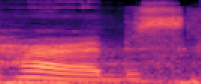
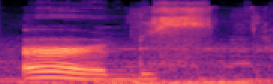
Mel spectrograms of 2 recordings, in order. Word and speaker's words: herbs: it on herbs the british pronunciation is herbs with an h while american pronunciation is herbs without the h quite simple just like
